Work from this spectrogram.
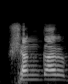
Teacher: यह तालु से बोला जाता है शकार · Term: तालव्य सकार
